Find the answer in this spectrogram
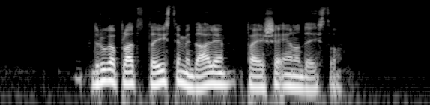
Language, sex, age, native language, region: Slovenian, male, 30-49, Slovenian, Central Slovenia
